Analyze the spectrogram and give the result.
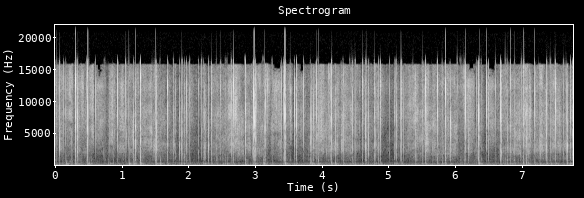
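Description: Long acrylic nails rapidly tap and scratch the sides of a large, dark plastic pump bottle of aloe vera gel lying on its side, hollow and seemingly filled with gel. Dense, bright clicking taps and scratchy crackles run throughout with no pause, over a steady low hum.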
